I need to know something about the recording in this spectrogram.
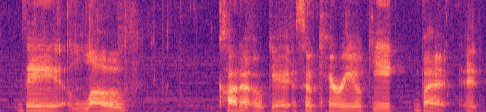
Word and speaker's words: karaoke: So, karaoke, but it correct pronunciation is karaoke.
